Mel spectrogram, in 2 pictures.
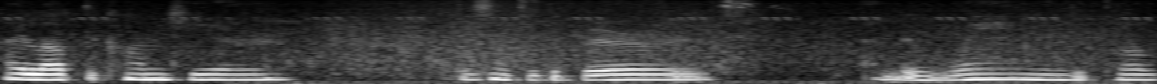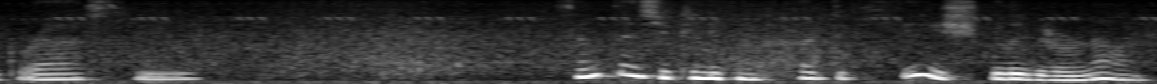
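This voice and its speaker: A woman with a Mexican accent playing a playful, tender young princess in a romantic ASMR roleplay, teasing gently with bashful hesitations. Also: lowish voice, slow, creaky. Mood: serene, dreamy. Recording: noisy outdoor nature ambience.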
